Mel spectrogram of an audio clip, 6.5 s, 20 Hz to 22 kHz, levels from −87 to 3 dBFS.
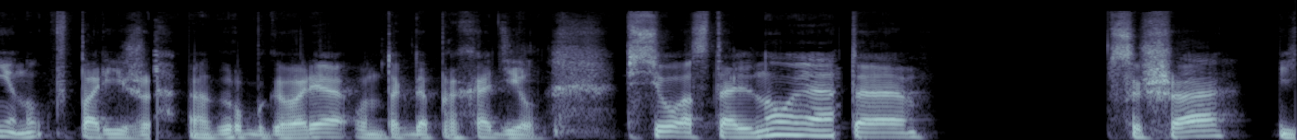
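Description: At 0.72 to 0.80 s, between "ну в" and "э грубо говоря он", the speech breaks into a short chirp, squawk, click or hole: damaged data in a compressed stream. Bytes in that stretch of the encoded file are wrong, so the decoder misreads the frames, loses sync and hunts for the next valid frame header, producing roughly 80 ms of garbled blip. The same fault recurs at 4.14 to 4.22 s, with another brief disruption.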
